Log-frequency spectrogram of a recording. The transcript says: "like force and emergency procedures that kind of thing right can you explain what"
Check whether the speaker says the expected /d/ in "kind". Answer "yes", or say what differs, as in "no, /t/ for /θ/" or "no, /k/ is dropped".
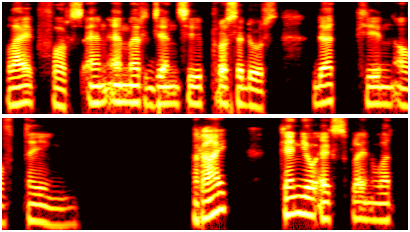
no, /d/ is dropped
